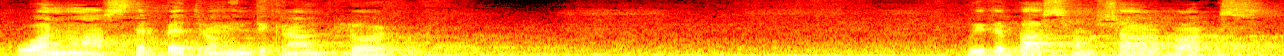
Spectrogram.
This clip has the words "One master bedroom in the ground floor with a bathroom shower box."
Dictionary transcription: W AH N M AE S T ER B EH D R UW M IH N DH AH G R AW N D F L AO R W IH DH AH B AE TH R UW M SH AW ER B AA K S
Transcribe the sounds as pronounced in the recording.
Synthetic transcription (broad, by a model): W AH N M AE S T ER B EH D R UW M IH N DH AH G R AW N D F L AO R W IH DH AH B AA F R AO M SH AW ER B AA K S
